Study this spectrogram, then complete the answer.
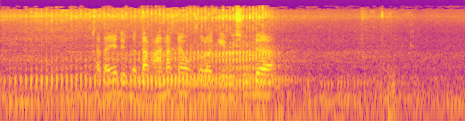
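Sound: motorcycle passing outside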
